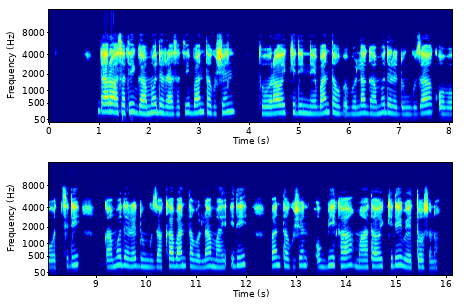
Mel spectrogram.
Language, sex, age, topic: Gamo, female, 25-35, government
